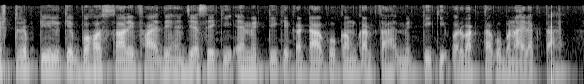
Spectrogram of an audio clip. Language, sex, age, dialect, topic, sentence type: Hindi, male, 18-24, Awadhi Bundeli, agriculture, statement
